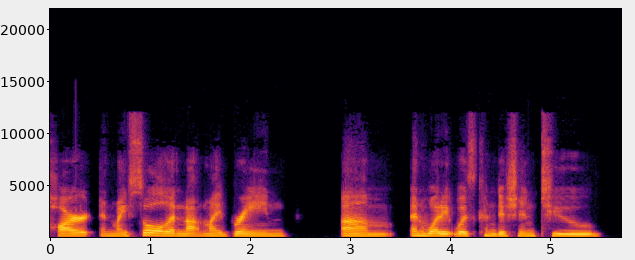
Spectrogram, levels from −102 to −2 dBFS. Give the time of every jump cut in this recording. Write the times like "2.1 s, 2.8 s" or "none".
none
